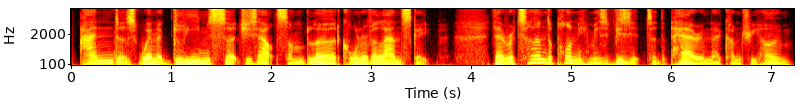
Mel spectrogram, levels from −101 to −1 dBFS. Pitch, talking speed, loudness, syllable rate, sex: 105 Hz, 215 wpm, -17 LUFS, 5.6 syllables/s, male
